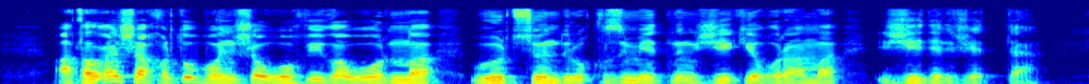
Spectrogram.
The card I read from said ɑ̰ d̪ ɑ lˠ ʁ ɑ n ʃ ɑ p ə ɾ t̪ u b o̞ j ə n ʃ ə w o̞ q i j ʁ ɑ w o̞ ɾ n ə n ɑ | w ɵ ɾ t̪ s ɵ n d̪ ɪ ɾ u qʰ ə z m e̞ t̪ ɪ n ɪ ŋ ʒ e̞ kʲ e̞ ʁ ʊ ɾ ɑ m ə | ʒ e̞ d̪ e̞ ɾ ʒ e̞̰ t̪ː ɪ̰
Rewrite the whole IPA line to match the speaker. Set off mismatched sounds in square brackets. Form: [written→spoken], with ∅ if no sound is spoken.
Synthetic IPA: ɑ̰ [d̪→t̪] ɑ lˠ ʁ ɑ n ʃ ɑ [p→q] ə ɾ t̪ u b o̞ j ə n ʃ [ə→ɑ] w o̞ q i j ʁ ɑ w o̞ ɾ n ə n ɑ | w ɵ ɾ t̪ s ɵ n d̪ ɪ ɾ u qʰ ə z m e̞ t̪ ɪ n ɪ ŋ ʒ e̞ kʲ e̞ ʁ ʊ ɾ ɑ m ə | ʒ e̞ d̪ e̞ [ɾ→l] ʒ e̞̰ t̪ː ɪ̰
